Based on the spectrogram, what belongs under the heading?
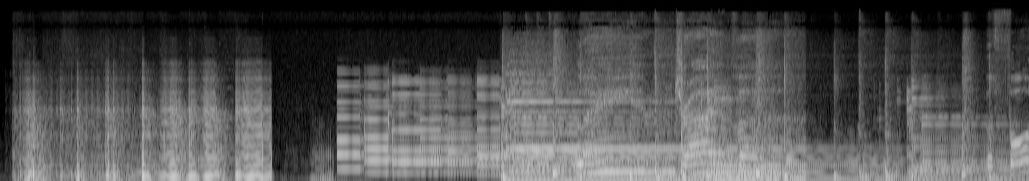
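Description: An indie rock song plays with fuzzy, effects-heavy guitars; after a brief drop-out, sparse ringing notes lead back into a loud, dense full-band passage with a wavering vocal line.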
